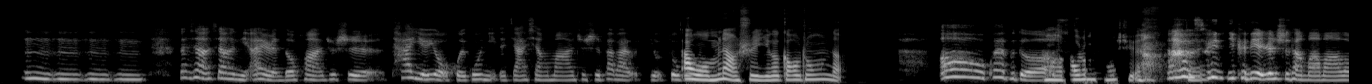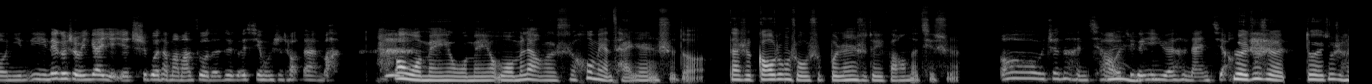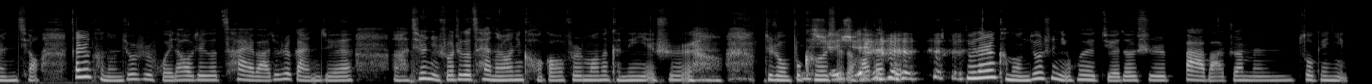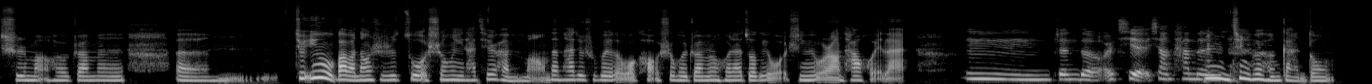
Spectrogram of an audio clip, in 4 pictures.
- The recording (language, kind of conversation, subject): Chinese, podcast, 小时候哪道菜最能让你安心？
- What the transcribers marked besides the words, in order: chuckle; laughing while speaking: "吧"; tapping; chuckle; chuckle; laugh; other background noise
